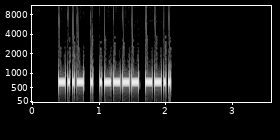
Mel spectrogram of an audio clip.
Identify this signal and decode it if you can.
Morse code, heard as a keyed tone, about 36 wpm, 700 Hz. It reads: XE1Z
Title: DXCC-100 Call Signs - 4 Characters - 35wpm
